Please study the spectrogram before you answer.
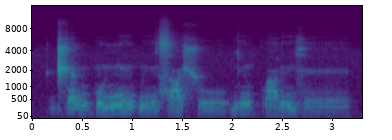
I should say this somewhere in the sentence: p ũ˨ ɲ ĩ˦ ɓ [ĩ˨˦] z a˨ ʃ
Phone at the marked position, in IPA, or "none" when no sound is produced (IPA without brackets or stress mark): ĩ˨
